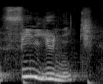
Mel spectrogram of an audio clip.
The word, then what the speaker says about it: Feelunique: J'ai testé le site Feel Unique. Alors je ne sais pas si vous connaissez, je pense que ça se prononce comme ça parce que là c'est écrit Feel et là c'est écrit Unique.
